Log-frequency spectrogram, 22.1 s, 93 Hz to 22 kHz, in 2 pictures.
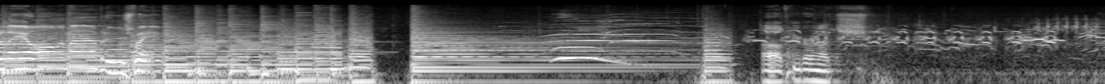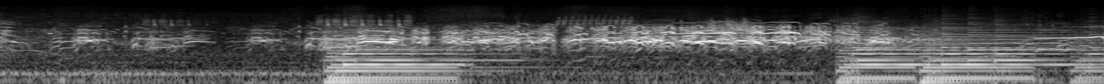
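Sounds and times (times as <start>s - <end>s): birds honking: 0.0s - 22.0s.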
